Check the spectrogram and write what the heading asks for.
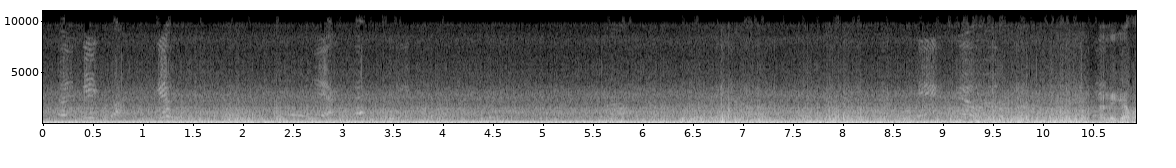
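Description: A boat's engine running with a steady low drone, heard on board, with faint voices over it.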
